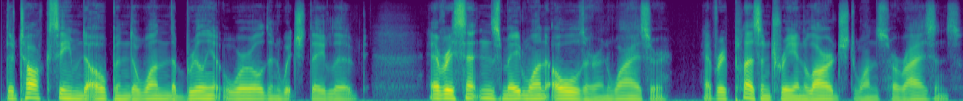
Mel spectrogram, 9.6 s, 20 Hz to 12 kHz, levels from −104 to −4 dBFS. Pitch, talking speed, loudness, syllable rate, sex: 110 Hz, 160 wpm, -20 LUFS, 5.5 syllables/s, male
